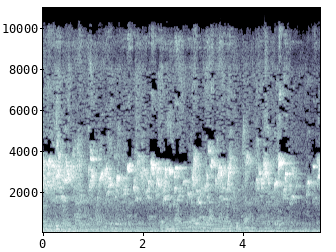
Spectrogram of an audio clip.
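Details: Red-whiskered bulbul from Nam Đông in 'cafe' style song practice in Da Nang, delivering dense bubbly warbles in uneven runs against a low rumbling backdrop with faint voices.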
